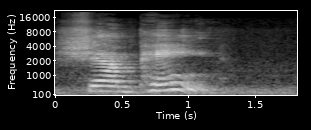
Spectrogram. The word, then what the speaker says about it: champagne: Also, for G, all of these words that end in GN, the G is also silent, such as sign, foreign, design, resign, and how about champagne? We don't pronounce the G. Sign, foreign, design, resign, and champagne. You noticed? All of the words have GN next to each other, both consonants, and the G becomes silent.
